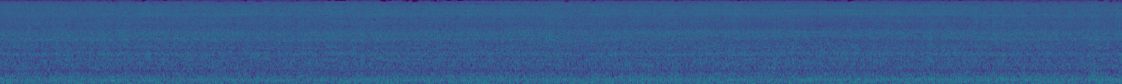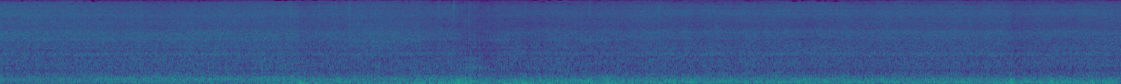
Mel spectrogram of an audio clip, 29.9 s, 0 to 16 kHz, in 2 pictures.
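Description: Airliner cabin noise aboard a McDonnell Douglas MD-80 on final approach: a steady rush of airflow and engine noise. About two-thirds of the way through the aircraft touches down, and a low, bumpy rumble of the landing gear rolling on the runway joins in.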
